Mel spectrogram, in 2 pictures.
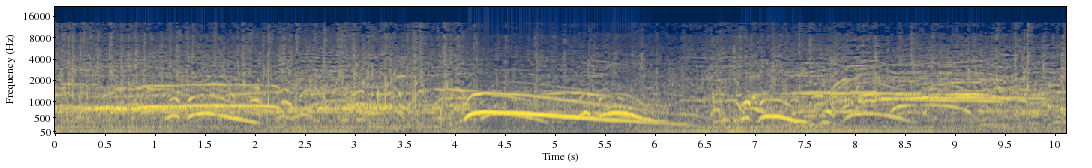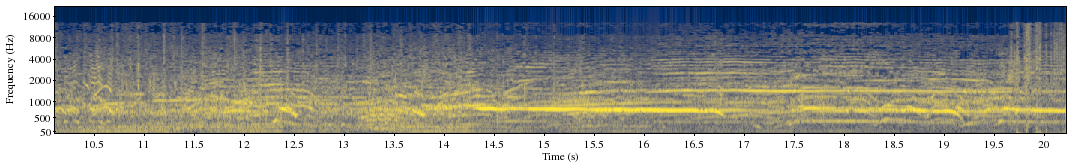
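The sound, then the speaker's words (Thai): A large crowd cheers and shouts continuously for divers, medical and rescue teams walking out of the Tham Luang Khun Nam Nang Non cave entrance on the night of July 10 after the rescue of all 13 Wild Boars team members, many voices overlapping in loud excited whoops, with a brief dip before swelling again. “ขอเปิดรายการ i n s i ซต์อาเซียนกันด้วยเสียงแสดงความดีใจ ขอบคุณเสียงเชียร์ นักดำน้ำทีมแพทย์ทีมกู้ภัยที่เดินออกมาจากบริเวณปากถ้ำหลวงขุนน้ำนางนอนเมื่อวัน เมื่อคืนวันที่ 10 กรกฎาคมนะคะ ภายหลังภารกิจกู้ภัยเสร็จสิ้นสามารถช่วยทีมหมูป่าทั้ง 13 คน”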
